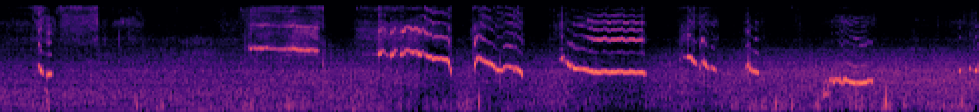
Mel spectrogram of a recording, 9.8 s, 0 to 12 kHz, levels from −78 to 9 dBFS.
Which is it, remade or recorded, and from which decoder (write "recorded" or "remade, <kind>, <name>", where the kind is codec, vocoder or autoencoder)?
remade, vocoder, Vocos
